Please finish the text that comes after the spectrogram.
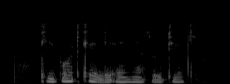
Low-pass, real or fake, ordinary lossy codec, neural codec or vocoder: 7.2 kHz; real; none; none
